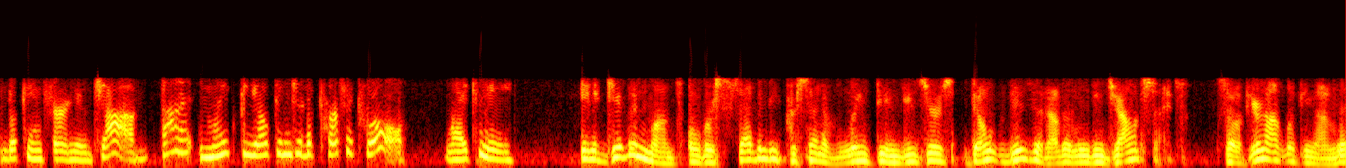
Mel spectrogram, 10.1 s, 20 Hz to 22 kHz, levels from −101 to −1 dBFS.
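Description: From start to finish the speech carries tandem speech coding: it passed through three low-rate speech codecs in succession, with the last likely G.729A, each re-encoding the previous one's artefacts. The result sounds rough, muffled and warbly, with nothing above 3.8 kHz.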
